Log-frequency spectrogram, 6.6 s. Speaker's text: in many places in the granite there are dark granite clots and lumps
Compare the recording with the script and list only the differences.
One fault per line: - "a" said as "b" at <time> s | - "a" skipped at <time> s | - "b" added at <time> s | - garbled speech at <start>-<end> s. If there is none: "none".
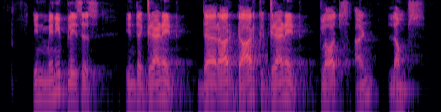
none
